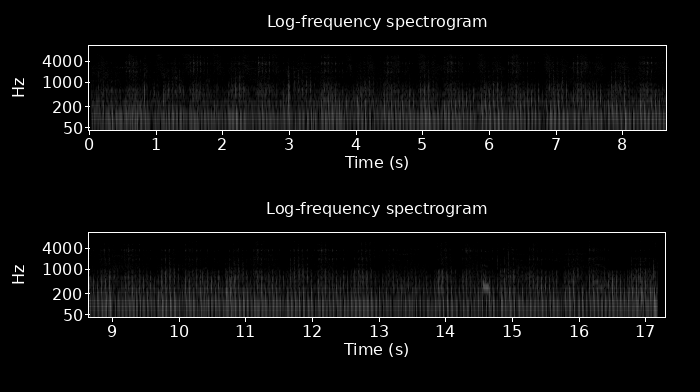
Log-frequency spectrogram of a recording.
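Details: Cougar. A cougar produces a deep, continuous purr, a fast throbbing rumble held at an even loudness. The pulsing vibration carries on without pause from start to finish.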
